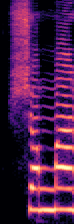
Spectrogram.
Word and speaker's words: সম্মান: মফলা উন্মাদ উচ্চারণ হয়েছে, ময়ের সাথে মফলা সম্মান উচ্চারণ হয়েছে, লয়ের সাথে মফলা গুল্ম।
